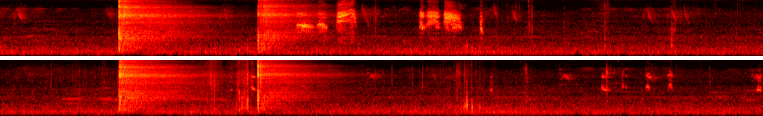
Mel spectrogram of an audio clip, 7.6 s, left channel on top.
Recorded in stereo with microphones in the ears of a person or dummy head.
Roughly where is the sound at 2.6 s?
Right.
